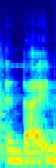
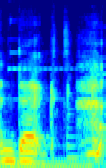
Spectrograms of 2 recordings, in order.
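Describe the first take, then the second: First: The word ends like 'kite', with no k sound. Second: The word ends like 'picked', with a k sound. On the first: The speaker calls it right. "is pronounced indite" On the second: The speaker calls it wrong. "not indict"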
